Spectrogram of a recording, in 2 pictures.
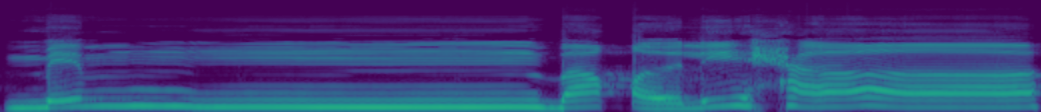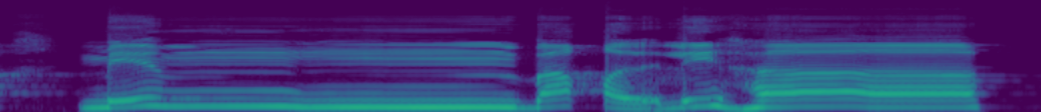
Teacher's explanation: next من بقلہا، یہاں دیکھیے نون ساکن کے بعد حرف با آ گیا ہے، اقلاب کا قاعدہ یہاں سے شروع ہے، اقلاب کا قاعدہ لگا دیا اور نون ساکن کی آواز ہم نے نہیں نکالی، اس کی جگہ میم کو پڑھا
